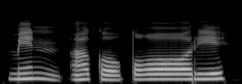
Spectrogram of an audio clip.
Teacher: nun sukun yang bertemu dengan huruf alif, maka nun sukunnya dibaca jelas. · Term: hukum bacaan izhar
